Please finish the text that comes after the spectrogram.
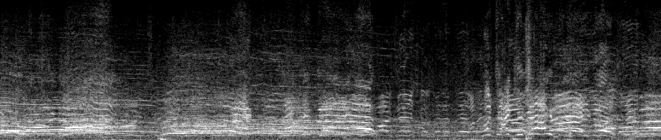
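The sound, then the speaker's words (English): A dense crowd of protesters at the Bella Center shouts and yells continuously as they try to push through lines of riot police, many voices overlapping into a loud, agitated roar with occasional sharp cries and thuds of jostling. “Protesters tried to push through lines of riot police.”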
